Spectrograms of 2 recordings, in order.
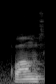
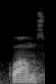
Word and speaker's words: qualms: क्वाम्स है ना, QUALMS, क्वाम्स बोलते हैं इसको, प्रोनाउंसिएशन क्वाम्स है।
